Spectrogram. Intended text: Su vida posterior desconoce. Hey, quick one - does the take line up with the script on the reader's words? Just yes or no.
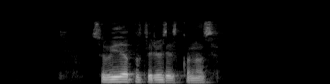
yes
